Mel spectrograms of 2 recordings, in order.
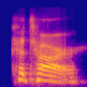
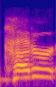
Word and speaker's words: Qatar: does it say Qatar Qatar like guitar okay all right it says between cutter and butter Qatar all right all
